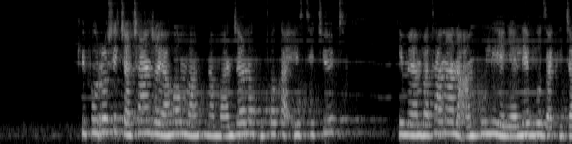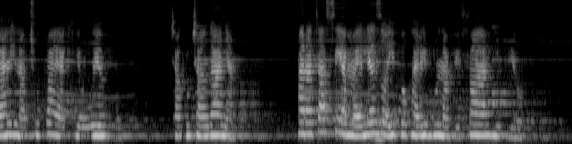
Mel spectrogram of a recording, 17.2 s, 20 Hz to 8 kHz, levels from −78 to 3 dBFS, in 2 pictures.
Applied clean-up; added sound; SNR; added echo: neural separator model SepFormer DNS4.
